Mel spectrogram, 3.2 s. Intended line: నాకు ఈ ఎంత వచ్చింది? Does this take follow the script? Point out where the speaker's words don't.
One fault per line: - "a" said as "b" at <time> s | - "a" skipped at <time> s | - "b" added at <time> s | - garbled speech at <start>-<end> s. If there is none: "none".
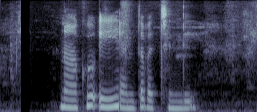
none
